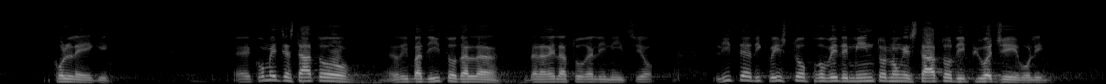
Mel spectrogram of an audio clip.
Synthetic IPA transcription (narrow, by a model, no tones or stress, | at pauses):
kolːɛːɡi | komeɛd͡ʒast̪aːt̪oribad̪iːt̪od̪ald̪alrelat̪oːɾealːinit̪sːjo | liːt̪erd̪ikwest̪opɾovːed̪iment̪onoŋɛst̪aːt̪od̪ejpjuad͡ʒeːvoli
